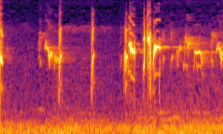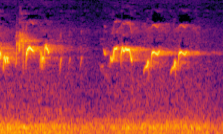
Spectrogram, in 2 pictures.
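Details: Calling sooty-headed bulbul summoning others: a few sharp clicks, then a louder cluster of bright chirps followed by softer, falling, slurred whistled notes that trail off quietly.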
